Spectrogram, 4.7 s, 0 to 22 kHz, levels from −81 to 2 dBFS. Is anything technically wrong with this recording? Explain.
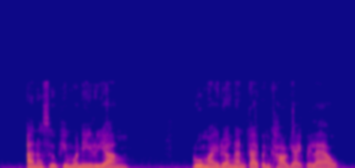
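No, no technical faults heard.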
